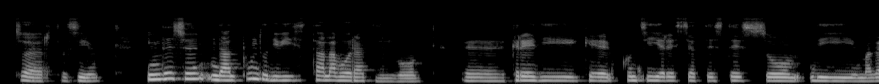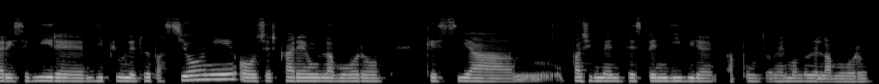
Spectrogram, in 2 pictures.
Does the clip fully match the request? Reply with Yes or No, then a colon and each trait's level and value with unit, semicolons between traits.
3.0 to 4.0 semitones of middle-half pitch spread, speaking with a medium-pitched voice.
No: narrow, 2.5 semitones; medium, 160 Hz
